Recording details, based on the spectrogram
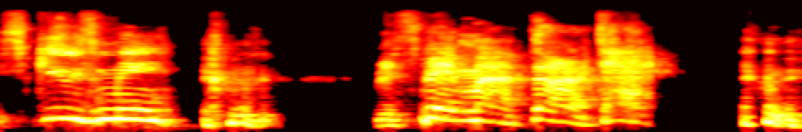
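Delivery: very high, slow, drawn-out cartoon voice. Imitating Sean as Cartman: Cartman voice. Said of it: "Think of Cartman".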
